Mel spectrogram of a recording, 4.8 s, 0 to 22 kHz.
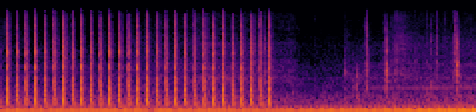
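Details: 2006 Chevy Impala LT with about 160,000 miles, started by remote start: rapid, even clacking about 3.5 per second from the dashboard, not the engine, then it suddenly stops. The HVAC air door actuator is knocking; disconnecting its wire stopped the noise.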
